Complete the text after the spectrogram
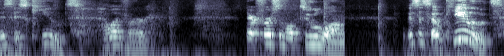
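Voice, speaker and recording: In a room with audible echo, a woman with a Dutch accent speaks somewhat breathily, her pitch swinging very widely. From Netherlands. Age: 20s. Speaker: crochet vlogger. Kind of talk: casual chat. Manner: animated.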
